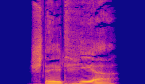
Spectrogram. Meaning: inflection of herstellen: 1. third-person singular present 2. second-person plural present 3. plural imperative
- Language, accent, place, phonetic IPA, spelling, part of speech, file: German, Germany, Berlin, [ˌʃtɛlt ˈheːɐ̯], stellt her, verb, De-stellt her.ogg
